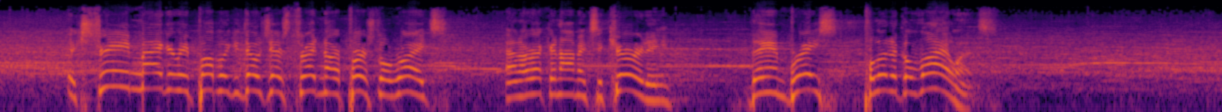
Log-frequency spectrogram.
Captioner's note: applause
